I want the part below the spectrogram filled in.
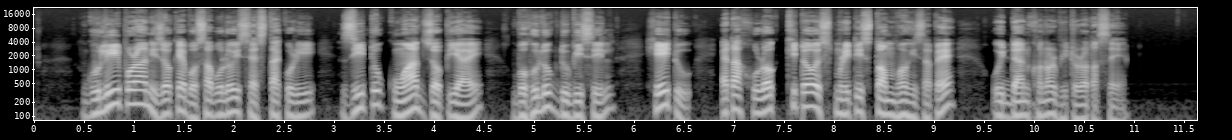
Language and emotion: Assamese, neutral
